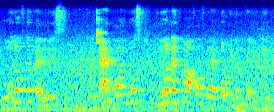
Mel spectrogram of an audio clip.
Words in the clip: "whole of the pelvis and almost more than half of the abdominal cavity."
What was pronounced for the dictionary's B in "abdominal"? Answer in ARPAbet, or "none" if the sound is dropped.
none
